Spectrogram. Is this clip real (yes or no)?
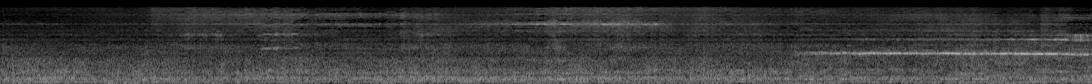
no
